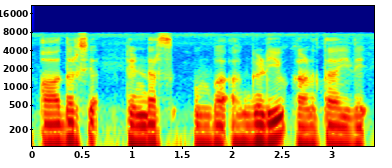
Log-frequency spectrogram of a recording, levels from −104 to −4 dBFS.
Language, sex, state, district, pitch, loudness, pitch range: Kannada, male, Karnataka, Koppal, 120 Hz, -13 LUFS, 110-125 Hz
